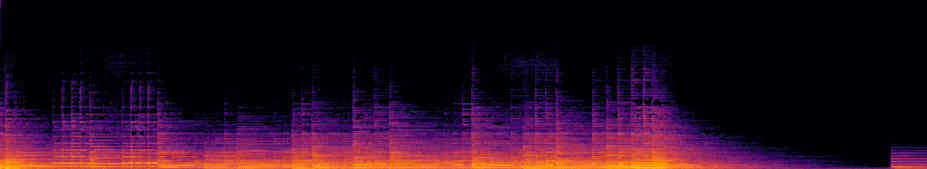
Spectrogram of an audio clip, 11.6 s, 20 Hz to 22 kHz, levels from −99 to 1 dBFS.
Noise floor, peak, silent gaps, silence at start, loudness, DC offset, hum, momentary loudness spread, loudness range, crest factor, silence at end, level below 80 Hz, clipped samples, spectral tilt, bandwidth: -68 dBFS; -2 dBFS; none; 0 s; -21 LUFS; under 0.1%; none; 11 LU; 6 LU; 18 dB; 0.05 s; -52 dBFS; under 0.1%; -8 dB/octave; 8.2 kHz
